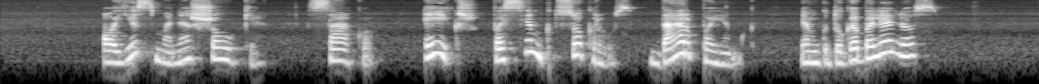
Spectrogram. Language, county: Lithuanian, Kaunas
